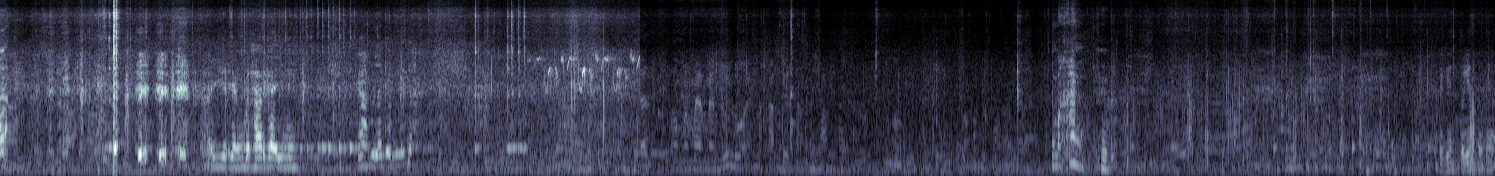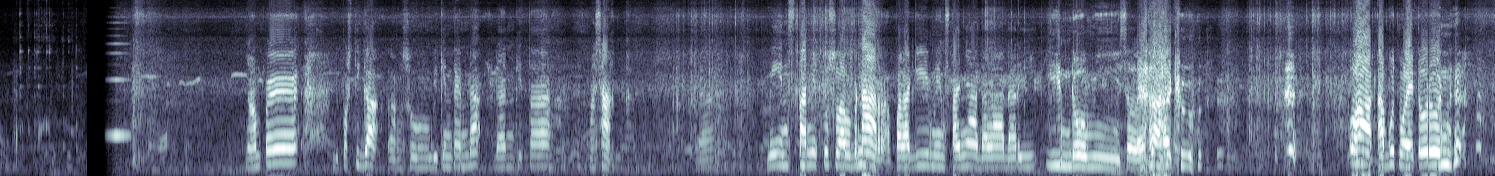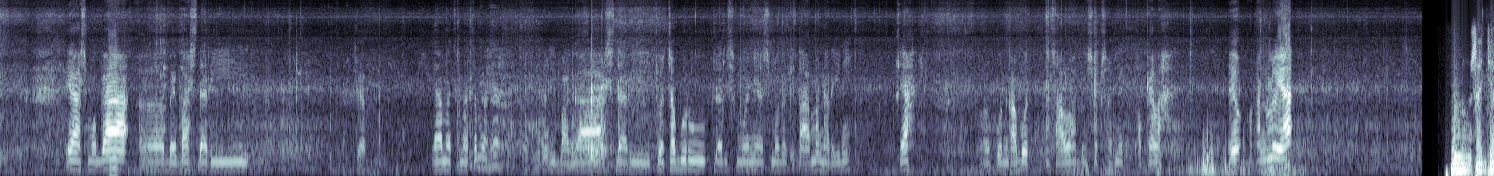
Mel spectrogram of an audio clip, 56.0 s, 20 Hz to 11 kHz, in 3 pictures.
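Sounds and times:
faint voices: 0.0s - 19.7s
outdoor background noise: 0.0s - 56.0s
metallic clinks of cookware: 3.0s - 6.8s, 18.9s - 19.8s.

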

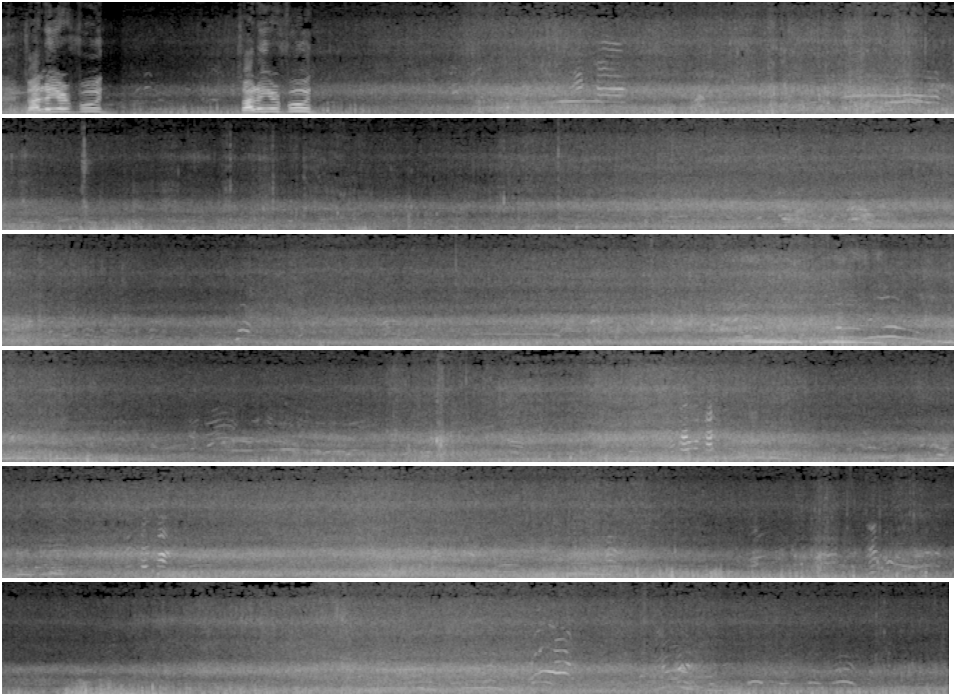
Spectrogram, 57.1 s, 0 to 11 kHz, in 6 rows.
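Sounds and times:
sea waves washing over shallows: 0.0s - 57.0s
wind buffeting microphone: 1.0s - 15.6s, 16.2s - 57.0s.

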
